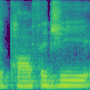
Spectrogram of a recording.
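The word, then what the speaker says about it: apophyge: all the information yeah so the only pronunciation is apophogy it's a noun and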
